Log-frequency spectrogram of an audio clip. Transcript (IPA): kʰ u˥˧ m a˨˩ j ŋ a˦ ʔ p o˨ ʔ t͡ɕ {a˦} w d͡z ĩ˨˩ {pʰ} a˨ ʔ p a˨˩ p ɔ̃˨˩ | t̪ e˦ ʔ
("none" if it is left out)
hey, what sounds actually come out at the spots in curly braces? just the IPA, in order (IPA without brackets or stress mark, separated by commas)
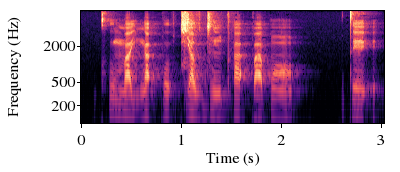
a˧, pʰ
